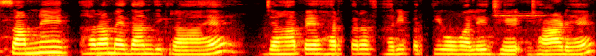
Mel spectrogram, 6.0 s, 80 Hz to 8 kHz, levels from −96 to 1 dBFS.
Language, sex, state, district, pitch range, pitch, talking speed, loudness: Hindi, female, Maharashtra, Mumbai Suburban, 205-240 Hz, 220 Hz, 160 wpm, -17 LUFS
